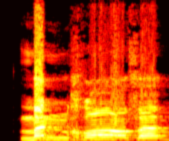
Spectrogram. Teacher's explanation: من خاف، یہ نون ساکن کے بعد میں خا ہے اور خا اظہار کے حرفوں میں سے ہے، تو اس نون کے اندر اظہار کر کے پڑھیں گے، غنہ اخفا کچھ بھی نہیں کرنا ہے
